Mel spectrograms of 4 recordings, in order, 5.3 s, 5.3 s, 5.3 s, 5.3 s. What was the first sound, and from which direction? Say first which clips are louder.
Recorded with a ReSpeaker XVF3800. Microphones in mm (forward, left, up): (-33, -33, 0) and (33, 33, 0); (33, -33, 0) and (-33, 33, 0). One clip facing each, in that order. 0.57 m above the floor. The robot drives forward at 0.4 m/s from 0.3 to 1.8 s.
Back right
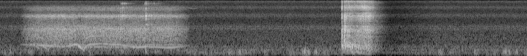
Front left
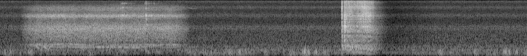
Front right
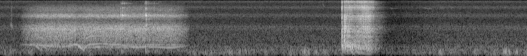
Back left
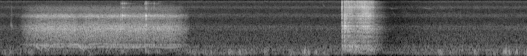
A dropped coin: back right 3 dB, front right 1 dB; 120° right.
